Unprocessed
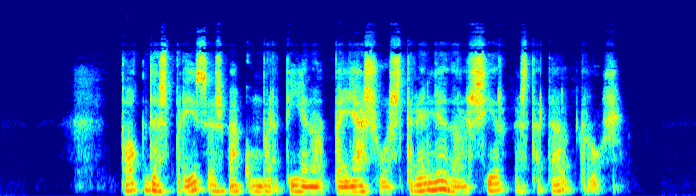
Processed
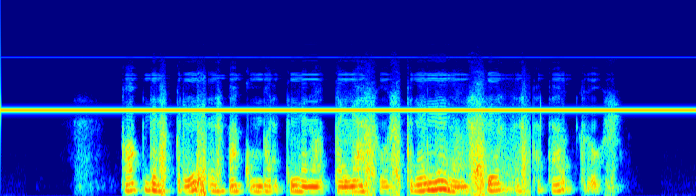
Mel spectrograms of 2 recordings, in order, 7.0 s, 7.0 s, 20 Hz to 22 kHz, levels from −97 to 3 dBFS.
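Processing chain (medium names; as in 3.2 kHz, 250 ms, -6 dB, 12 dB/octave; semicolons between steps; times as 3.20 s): 4.22–5.30 s: jump at every zero crossing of -27.5 dBFS; class-D stage that switches slowly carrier 2.2 kHz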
